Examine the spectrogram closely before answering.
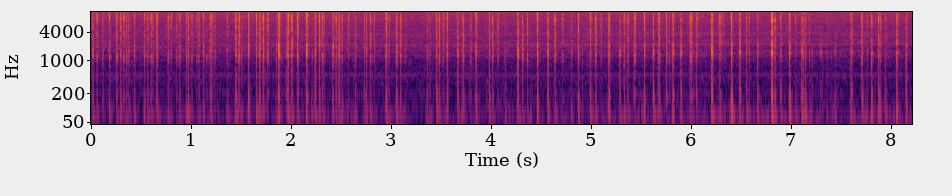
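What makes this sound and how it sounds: Fingertips tap rapidly on the front face and then the edge of a hollow, clear plastic DVD or game case with a printed cover, held in both hands. The result is a quick, continuous stream of short, dry plastic clicks that stop almost at once, with a deep, hollow thump underneath and little high brightness.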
